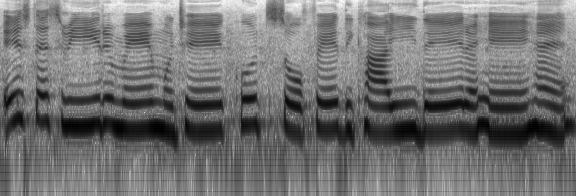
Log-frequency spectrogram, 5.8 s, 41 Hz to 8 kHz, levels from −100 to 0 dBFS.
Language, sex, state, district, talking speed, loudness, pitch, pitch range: Hindi, female, Madhya Pradesh, Katni, 105 wpm, -10 LUFS, 250 Hz, 235-270 Hz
